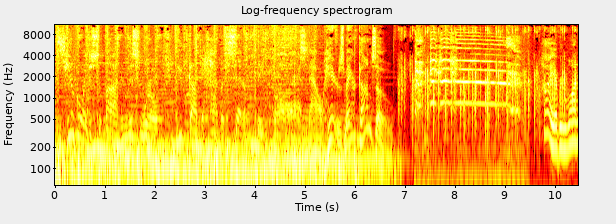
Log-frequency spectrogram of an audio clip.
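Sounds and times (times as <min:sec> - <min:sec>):
speech: 0:00.3 - 0:07.4, 0:09.9 - 0:10.4
rooster crowing: 0:07.1 - 0:09.5.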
